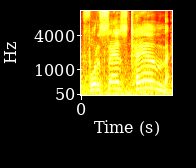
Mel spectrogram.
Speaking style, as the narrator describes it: yells

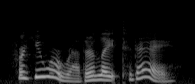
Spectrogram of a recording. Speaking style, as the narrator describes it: she said kindly

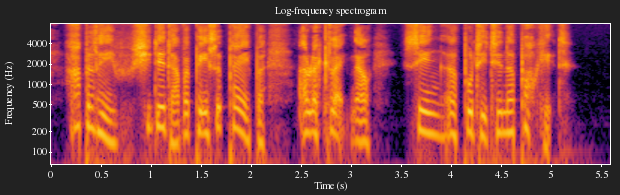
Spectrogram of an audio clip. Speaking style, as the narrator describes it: she suddenly exclaimed

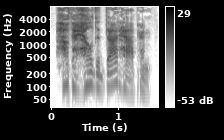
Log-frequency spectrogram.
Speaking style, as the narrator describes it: gasped

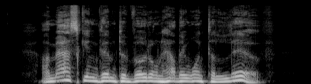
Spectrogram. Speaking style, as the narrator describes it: Sam countered, his voice rising with a defensive edge

